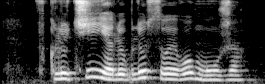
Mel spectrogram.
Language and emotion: Russian, neutral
